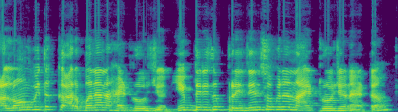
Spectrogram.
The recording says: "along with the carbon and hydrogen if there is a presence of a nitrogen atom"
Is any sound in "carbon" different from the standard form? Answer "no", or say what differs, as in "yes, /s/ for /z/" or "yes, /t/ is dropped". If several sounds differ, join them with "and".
no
